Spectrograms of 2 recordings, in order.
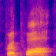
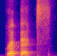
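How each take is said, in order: First: The name ends in a 'wah' sound, French style. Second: The name ends in an 'icks' sound, said quickly. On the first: The speaker calls it right. "when it's Grippois" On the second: The speaker calls it wrong. "if you're from Ohio, you say Grippix, and you say it real quick"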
